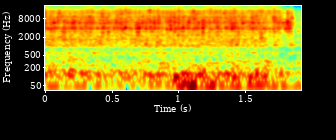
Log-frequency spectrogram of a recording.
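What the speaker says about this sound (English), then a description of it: "So I take cool water, and I'm going to wet the scarf." Cool tap water runs steadily from a faucet to soak a silk Arashi shibori scarf, a continuous close splashing hiss that eases off right at the end.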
